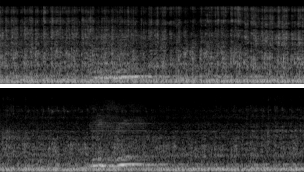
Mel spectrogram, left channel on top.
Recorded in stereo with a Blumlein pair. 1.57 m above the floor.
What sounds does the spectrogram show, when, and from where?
0.9 s a child speaking: 40° right, 4 m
